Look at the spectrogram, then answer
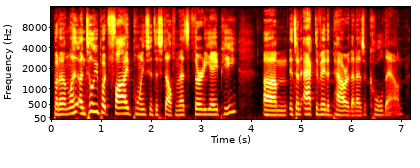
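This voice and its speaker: A man giving casual, explanatory commentary while playing a video game, a bit halting as he goes. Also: fairly high pitch, fairly bright tone, smooth, no room sound. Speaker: let's play host and player.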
